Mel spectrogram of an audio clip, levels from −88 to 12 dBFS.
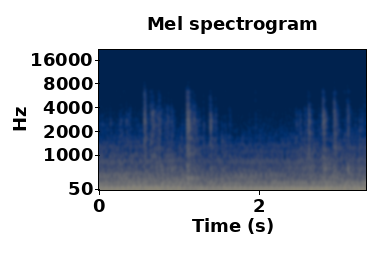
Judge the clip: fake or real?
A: real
